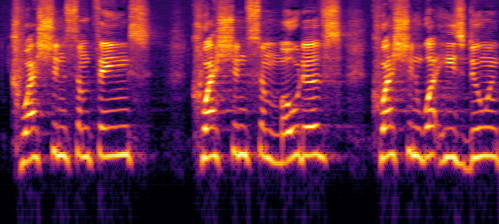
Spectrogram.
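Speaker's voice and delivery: slow, deliberate stress on question; drawn-out preacher's emphasis on question; slow emphatic question. Acted. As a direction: lean hard on each question.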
